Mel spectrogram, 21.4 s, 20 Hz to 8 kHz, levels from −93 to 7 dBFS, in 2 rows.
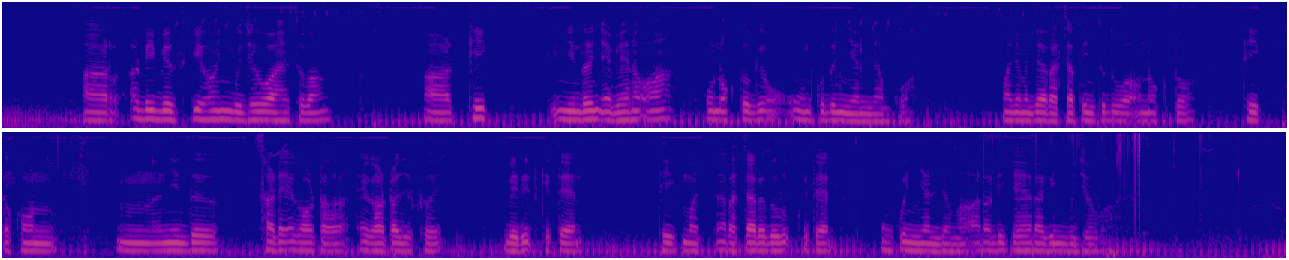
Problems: background sounds at intervals, low volume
